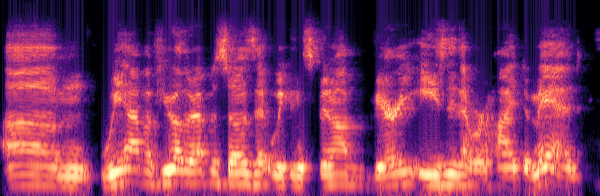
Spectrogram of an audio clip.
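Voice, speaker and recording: A man chatting casually as a podcast guest, telling animated stories and acting out the exchanges he quotes. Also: medium pitch, fast talker, highs cut off. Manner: banters, acts out quoted exchanges. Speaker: podcast guest, show co-host and audio drama producer.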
